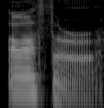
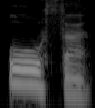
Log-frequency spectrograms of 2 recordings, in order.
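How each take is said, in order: First: The word is said with an American accent. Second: The word is said with a British accent. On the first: "I think they would go for Arthur" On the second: "That O sound um, in British English"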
